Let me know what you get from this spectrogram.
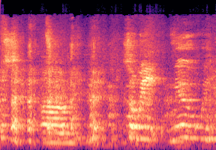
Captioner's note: audience laughing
